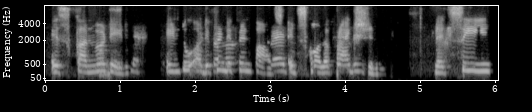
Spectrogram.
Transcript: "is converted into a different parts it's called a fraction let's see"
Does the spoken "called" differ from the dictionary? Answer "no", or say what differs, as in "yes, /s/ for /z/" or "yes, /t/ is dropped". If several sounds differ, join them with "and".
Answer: yes, /d/ is dropped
